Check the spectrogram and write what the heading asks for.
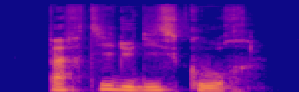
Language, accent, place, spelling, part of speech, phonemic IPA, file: French, France, Lyon, partie du discours, noun, /paʁ.ti dy dis.kuʁ/, LL-Q150 (fra)-partie du discours.wav
- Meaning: part of speech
